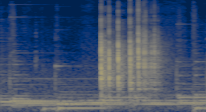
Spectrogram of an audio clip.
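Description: A game die clattering across the table in a quick run of sharp clicks about a second in, over steady background music.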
